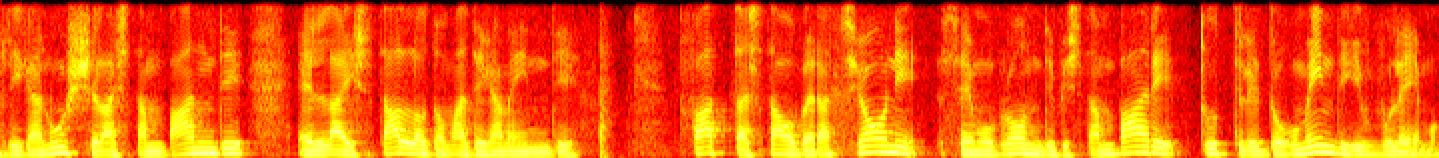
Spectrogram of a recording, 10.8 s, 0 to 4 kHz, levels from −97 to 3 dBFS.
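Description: At 4.5 s, after "e la installa automaticamenti", and at 8.92 s, after "semu pronti pi stampari", the background becomes flat, featureless hiss for 260 ms and 80 ms. It is about 12 dB louder the first time and about 4 dB quieter the second. This is likely comfort noise in place of the background during discontinuous-transmission pauses.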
